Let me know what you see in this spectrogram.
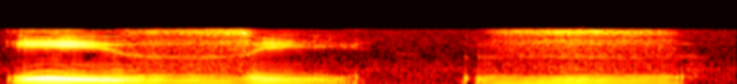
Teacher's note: the S doesn't always sound like the hiss of a snake. In easy, it sounds like a Z. Easy. Z.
